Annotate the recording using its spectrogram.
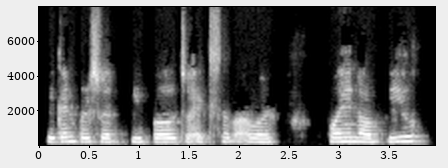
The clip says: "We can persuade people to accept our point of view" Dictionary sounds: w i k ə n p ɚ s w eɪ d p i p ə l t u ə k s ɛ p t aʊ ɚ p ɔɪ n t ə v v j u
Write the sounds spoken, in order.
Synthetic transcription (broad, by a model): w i k ə n p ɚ s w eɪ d p i p ə l t u ə k s ɛ p t aʊ ɚ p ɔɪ n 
